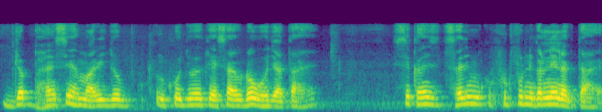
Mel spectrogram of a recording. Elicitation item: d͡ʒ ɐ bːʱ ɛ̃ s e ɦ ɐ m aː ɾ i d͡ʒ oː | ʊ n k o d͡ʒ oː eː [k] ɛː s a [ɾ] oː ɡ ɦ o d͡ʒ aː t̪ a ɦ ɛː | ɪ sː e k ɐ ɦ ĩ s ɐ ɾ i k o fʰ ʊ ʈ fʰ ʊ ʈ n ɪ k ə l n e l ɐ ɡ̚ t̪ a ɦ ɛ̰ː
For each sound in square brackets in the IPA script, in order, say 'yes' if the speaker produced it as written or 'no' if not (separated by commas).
yes, yes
